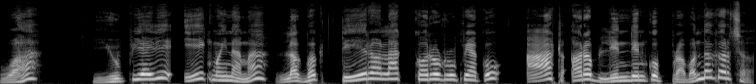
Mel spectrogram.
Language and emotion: Nepali, surprised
